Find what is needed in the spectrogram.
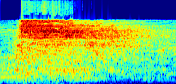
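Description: Loud rock music with guitar and drums, a bright noisy wash that slowly fades as the song ends.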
